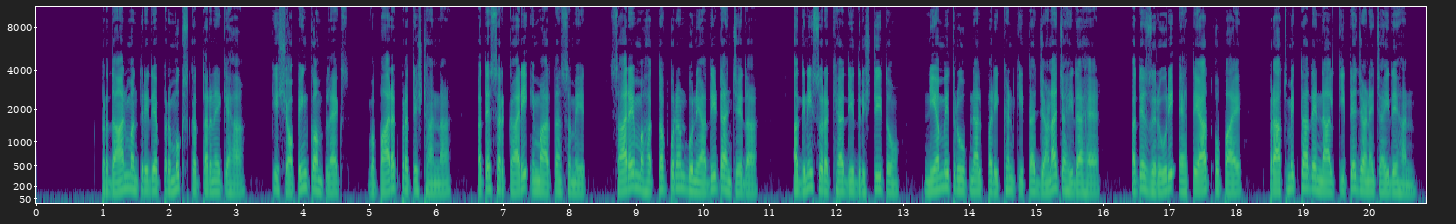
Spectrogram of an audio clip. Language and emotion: Punjabi, neutral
